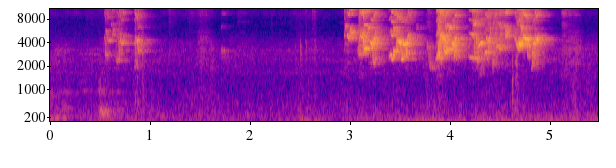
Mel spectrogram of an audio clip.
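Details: Asian pied starling fed at breakfast time to encourage vigorous singing; a couple of short scratchy notes, a pause, then a dense burst of loud harsh rasping chatter.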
